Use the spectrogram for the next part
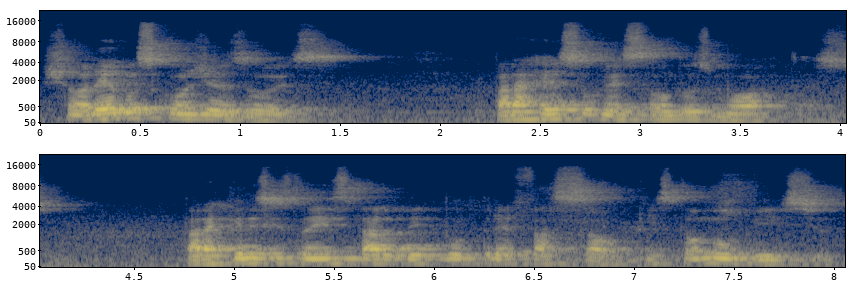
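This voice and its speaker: Brazilian priest preaching in echoey church. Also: male voice, mid-range voice, normal speed, mellow, distant mic. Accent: Brazilian Portuguese. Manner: emphatic, repetitive exhortation addressing listeners directly. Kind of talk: Sunday homily.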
